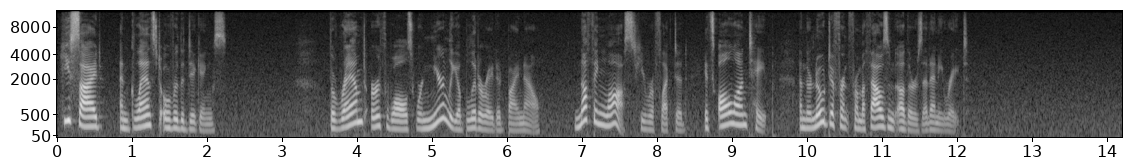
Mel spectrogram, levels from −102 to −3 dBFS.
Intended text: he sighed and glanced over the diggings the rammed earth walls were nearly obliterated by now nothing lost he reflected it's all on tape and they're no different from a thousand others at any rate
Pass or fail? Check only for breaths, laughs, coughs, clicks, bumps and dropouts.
pass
